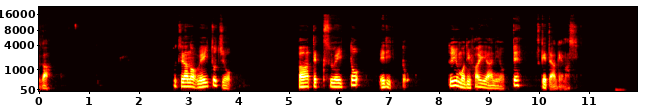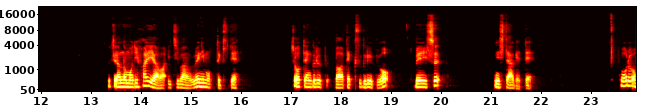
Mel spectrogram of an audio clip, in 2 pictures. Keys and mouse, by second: 0.0 middle click, 3.0-7.7 drag, 10.8-12.6 drag, 18.8-20.3 drag, 23.2 click.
